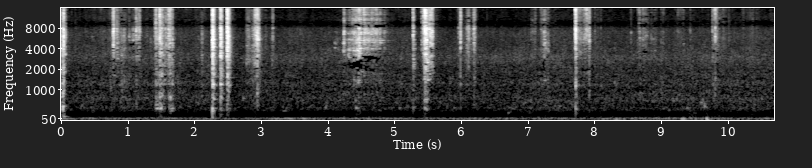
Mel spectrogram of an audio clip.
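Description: Thin titanium stove panels clinking and scraping against each other as the stove is slid apart and the plates are stacked: a string of sharp, light metallic clicks, with a short sliding scrape about four seconds in, the clicks growing sparser toward the end.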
